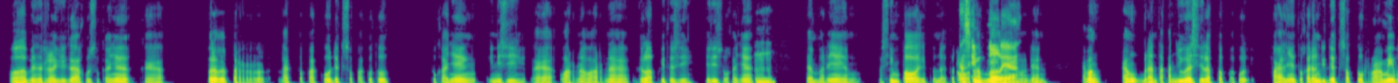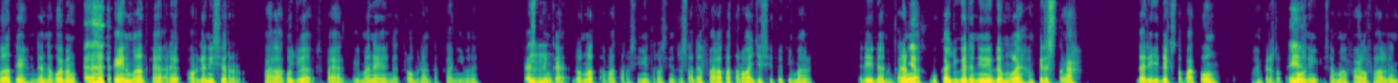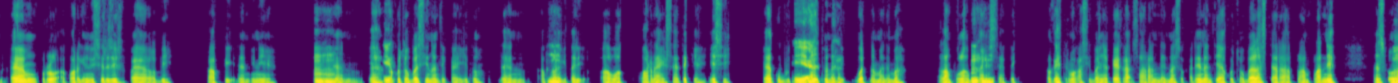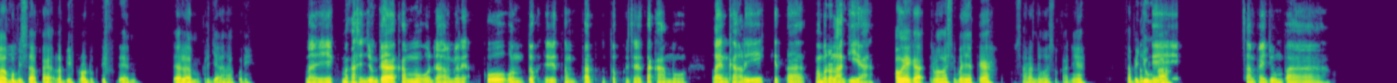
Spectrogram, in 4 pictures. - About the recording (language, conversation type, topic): Indonesian, advice, Bagaimana cara mengubah pemandangan dan suasana kerja untuk memicu ide baru?
- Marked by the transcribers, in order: in English: "wallpaper"; in English: "desktop"; in English: "file-nya"; in English: "desktop"; chuckle; in English: "file"; in English: "file"; in English: "desktop"; in English: "file-file"; chuckle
